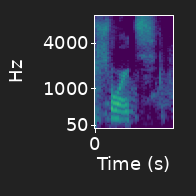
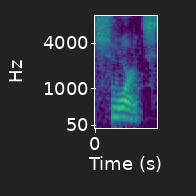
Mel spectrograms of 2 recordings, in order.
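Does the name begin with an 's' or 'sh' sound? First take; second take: sh; s. First: The name begins with an 'sh' sound. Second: The name begins with a plain 's' sound. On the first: The speaker calls it wrong. "not Schwartz" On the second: The speaker calls it right. "It's Swartz"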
